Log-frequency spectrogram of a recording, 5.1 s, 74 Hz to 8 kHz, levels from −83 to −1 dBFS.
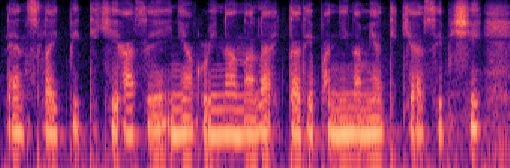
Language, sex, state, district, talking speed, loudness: Nagamese, female, Nagaland, Kohima, 165 wpm, -19 LUFS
